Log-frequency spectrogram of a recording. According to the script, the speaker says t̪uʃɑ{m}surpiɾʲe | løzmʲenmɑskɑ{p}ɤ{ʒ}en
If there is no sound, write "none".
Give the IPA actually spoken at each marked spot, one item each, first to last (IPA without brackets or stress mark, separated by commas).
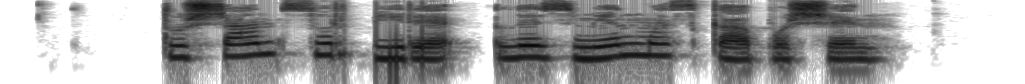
n, p, ʃ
